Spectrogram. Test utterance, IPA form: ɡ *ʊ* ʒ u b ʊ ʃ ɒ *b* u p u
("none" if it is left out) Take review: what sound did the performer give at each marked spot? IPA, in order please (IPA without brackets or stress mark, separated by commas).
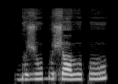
ʊ, β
